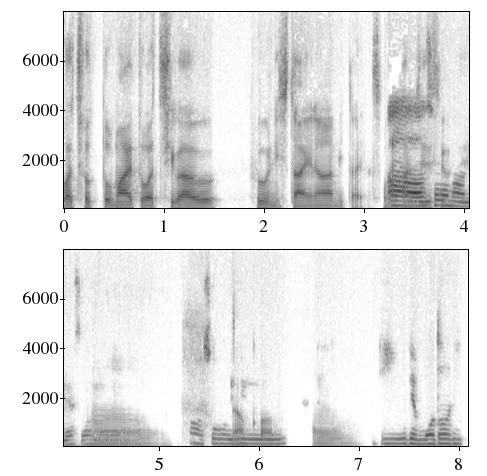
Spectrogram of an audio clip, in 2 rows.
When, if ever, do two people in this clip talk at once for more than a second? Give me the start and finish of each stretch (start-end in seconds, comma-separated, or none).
3.2-4.8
